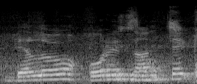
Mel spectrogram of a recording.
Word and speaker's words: Belo Horizonte: And how do you say the name of this place? Belo Horizonte. – Belo Horizonte. Or you don't say the H.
